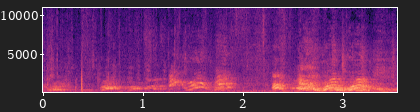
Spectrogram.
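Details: Dog sounds at a husky kennel, recorded while Trigger, a dog that has loved huskies since puppyhood, practises recall from free play: wavering, tonal whines and yelps in two bursts, the second louder, with a person calling briefly afterwards.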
